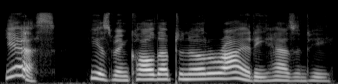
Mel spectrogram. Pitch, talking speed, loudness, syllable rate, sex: 225 Hz, 175 wpm, -17 LUFS, 4.7 syllables/s, female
